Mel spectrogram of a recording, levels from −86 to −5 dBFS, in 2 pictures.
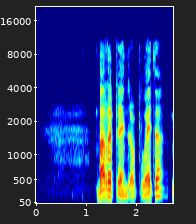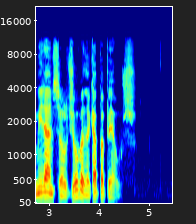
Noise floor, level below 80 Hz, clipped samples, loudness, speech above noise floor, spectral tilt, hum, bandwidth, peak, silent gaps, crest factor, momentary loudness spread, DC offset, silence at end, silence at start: -72 dBFS; -68 dBFS; under 0.1%; -22 LUFS; 50 dB; -4.5 dB/octave; none; 11.5 kHz; 0 dBFS; none; 24 dB; 16 LU; under 0.1%; 0.8 s; 1.2 s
